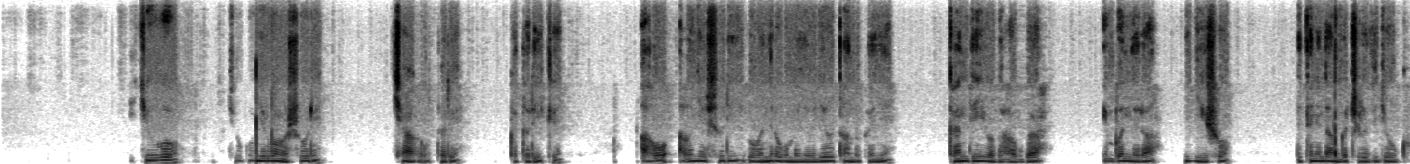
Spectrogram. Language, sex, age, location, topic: Kinyarwanda, male, 50+, Huye, education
